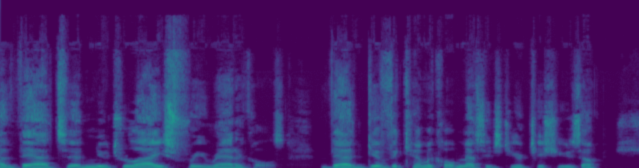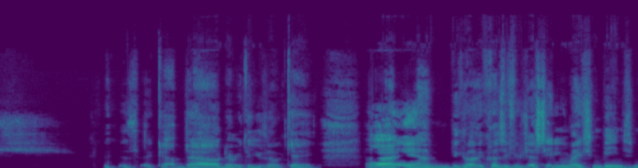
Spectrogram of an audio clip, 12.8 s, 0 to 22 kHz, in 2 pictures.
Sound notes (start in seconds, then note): 6.2 shushing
